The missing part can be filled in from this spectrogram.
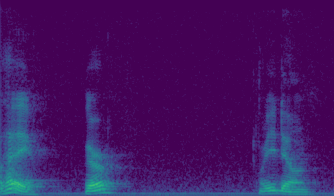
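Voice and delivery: smooth, relaxed, calm, low-pitched seductive voice. Showing how a seductive dude talks: calm, lower seductive voice. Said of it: "A dude who is seductive, ... you're more calm. ... your tone pitch is not as high".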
